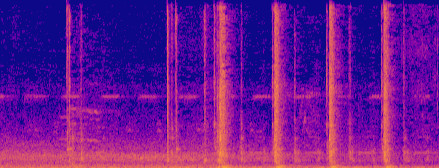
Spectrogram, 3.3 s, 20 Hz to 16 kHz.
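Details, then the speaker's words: 2015 Ford Fusion that only clicks when trying to start: a string of sharp single clicks, about two a second, with no cranking; battery tests under 12 volts, while alternator and starter check good, so the cause is a bad battery. "Got a 2015 Ford Fusion. All it does is click when you try to start it. We're gonna test this battery. Let's see what it tells us. Yeah, the battery is very low. Less than 12 volts."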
